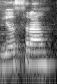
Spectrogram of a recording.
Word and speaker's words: Yusra: Am I pronouncing that right, Yusra? It's Yusra, but you can just call me Yusi.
